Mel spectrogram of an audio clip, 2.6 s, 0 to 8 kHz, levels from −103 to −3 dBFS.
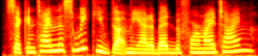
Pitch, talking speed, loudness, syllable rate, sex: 240 Hz, 300 wpm, -17 LUFS, 6.8 syllables/s, female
